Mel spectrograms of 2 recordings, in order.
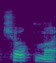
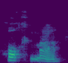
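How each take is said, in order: First: The word begins with a hard K sound. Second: The word begins with an H sound. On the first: The speaker calls it wrong. "I saw the hard C H and I thought it was a Chokma" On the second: The speaker calls it right. "it's Hokma"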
